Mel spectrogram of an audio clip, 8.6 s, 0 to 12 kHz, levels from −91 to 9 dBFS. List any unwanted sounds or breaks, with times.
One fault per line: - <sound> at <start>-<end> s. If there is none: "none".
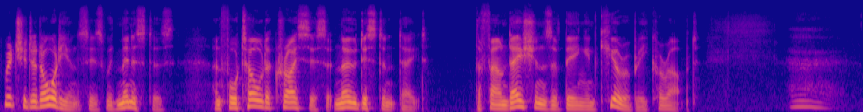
- sigh at 7.1-8.5 s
